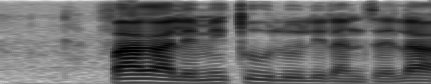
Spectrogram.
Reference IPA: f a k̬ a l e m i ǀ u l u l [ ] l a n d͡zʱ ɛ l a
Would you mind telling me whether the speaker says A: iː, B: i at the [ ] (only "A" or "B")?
B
